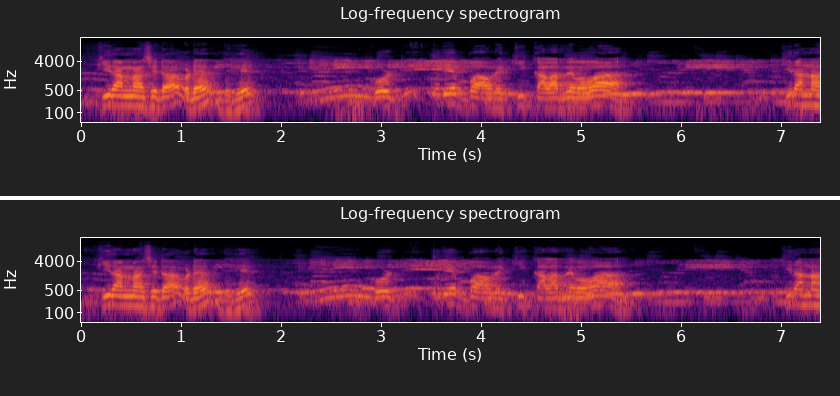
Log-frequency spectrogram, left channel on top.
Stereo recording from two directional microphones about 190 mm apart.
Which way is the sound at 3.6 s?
15° left (ahead or behind).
